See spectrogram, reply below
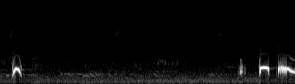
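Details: Khmer spotted dove calling: a single hollow, mellow coo, a long pause, then a short note followed by two drawn-out coos close together at the end; quiet background otherwise.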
